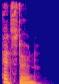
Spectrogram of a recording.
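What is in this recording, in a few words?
"headstone", British English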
